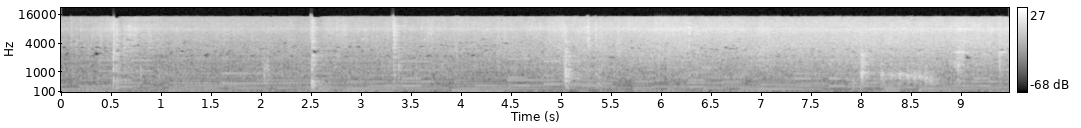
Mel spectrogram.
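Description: Onions, green chillies and freshly added tomatoes sizzling in hot oil in a pan, the frying growing louder partway through. A steel slotted ladle stirs the mix and clinks sharply against the pan several times.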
